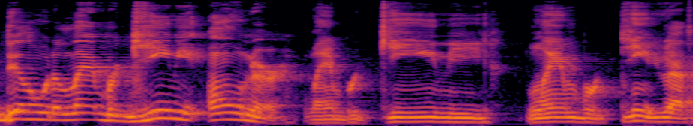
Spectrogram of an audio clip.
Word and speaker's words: Lamborghini: Lamborghini.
